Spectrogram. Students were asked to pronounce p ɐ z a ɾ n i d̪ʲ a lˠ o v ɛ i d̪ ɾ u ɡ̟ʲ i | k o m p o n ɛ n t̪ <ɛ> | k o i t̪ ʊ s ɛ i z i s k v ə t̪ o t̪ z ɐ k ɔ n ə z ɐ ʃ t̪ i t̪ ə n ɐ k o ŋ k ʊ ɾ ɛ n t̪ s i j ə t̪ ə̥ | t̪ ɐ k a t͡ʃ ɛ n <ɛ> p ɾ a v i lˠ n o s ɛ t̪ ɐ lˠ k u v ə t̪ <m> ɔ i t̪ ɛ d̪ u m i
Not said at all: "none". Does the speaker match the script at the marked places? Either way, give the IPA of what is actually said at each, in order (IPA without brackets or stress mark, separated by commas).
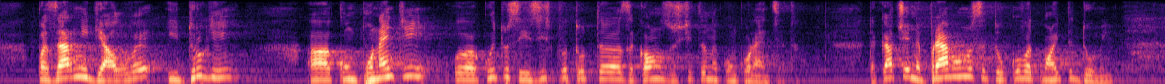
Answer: i, ɛ, m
